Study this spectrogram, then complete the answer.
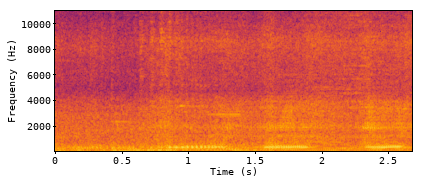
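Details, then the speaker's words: Suzuki Raider 150 motorcycle after repair of a loud typewriter-like rattle: three quick throttle blips, each rising cleanly and dropping back to idle without stumbling; revs healthy and strong. "Okay, sumisigaw na. So yun lamang mga kaibigan."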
